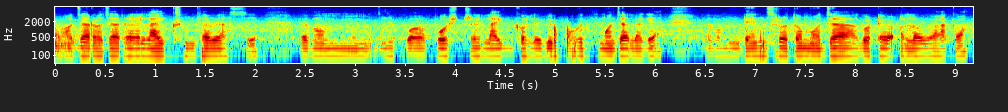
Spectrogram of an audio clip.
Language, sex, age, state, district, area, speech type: Odia, male, 18-30, Odisha, Koraput, urban, spontaneous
